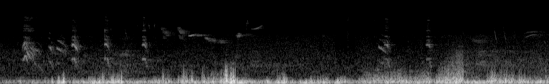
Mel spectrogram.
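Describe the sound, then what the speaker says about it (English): Seabirds nesting in seaside chalk cliffs call repeatedly in short squawks and honks over steady wind and outdoor rumble, fairly near and continuous. "There's birds nesting in the cliffs."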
